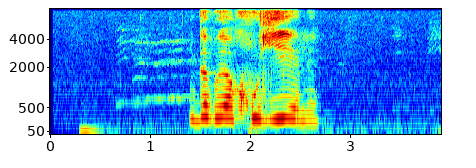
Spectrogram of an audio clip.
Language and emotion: Russian, angry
